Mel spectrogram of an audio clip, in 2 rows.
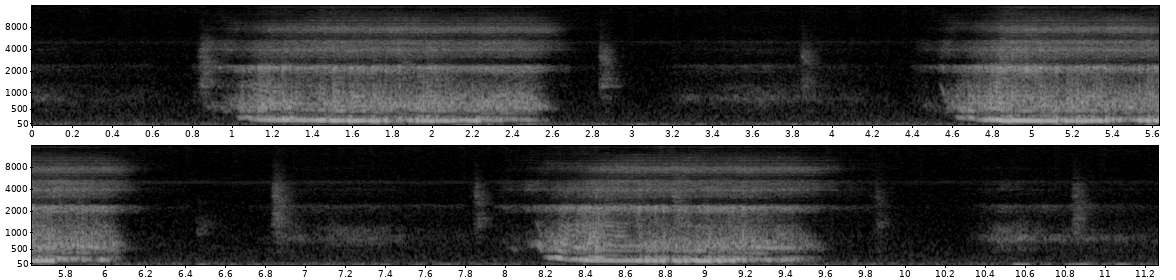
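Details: Phone recording of a person asleep in a small room after practicing the 4-7-8 breathing technique: regular low, rattling snores on each breath, about 17 a minute, with quiet gaps; sleep snoring.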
